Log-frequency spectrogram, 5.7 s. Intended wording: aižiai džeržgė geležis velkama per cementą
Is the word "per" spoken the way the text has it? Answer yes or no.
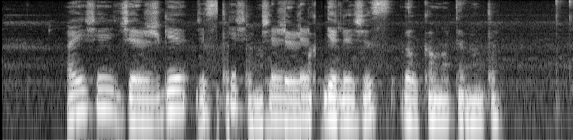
no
